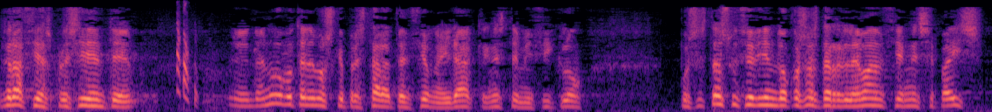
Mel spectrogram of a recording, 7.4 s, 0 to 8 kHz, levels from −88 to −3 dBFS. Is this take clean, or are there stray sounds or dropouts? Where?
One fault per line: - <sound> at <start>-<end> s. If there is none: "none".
- chirp at 1.3-1.5 s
